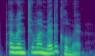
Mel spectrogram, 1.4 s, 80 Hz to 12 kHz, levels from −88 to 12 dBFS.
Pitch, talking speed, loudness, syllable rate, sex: 230 Hz, 250 wpm, -13 LUFS, 6.5 syllables/s, female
